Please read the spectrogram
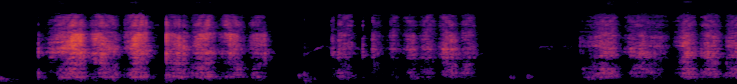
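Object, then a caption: Wooden pencil on a sheet of drawing paper. A wooden pencil draws long, scratchy strokes across a flat sheet of drawing paper lying on a table. The result is bright, raspy scraping in bursts of strokes, with brief quiet pauses between them.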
